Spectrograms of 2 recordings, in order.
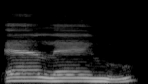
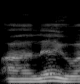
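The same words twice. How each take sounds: First: Eleu with a plain e at the start, drawn out slowly; e sound. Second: Aleu opening on an open a, slow; Aleph pronounced. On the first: Teacher showing eleu with the Aleph treated as silent. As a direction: start eleu on a clear e vowel. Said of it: "which is an e sound". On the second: Teacher showing his preferred aleu with the Aleph sounded. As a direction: start aleu on a full a vowel. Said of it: "I like pronouncing the aleph". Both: Shown as a demonstration.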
